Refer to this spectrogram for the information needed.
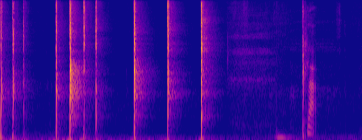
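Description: Sharp hand claps in an uneven rhythm, about ten crisp smacks with short gaps, plus a soft low thump and a faint high tone near the end.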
